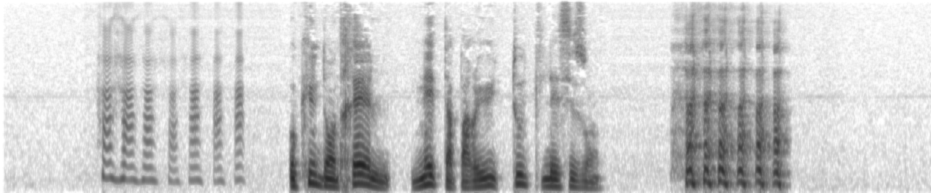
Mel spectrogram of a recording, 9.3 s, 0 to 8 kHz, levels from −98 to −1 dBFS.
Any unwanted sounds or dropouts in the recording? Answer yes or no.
yes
